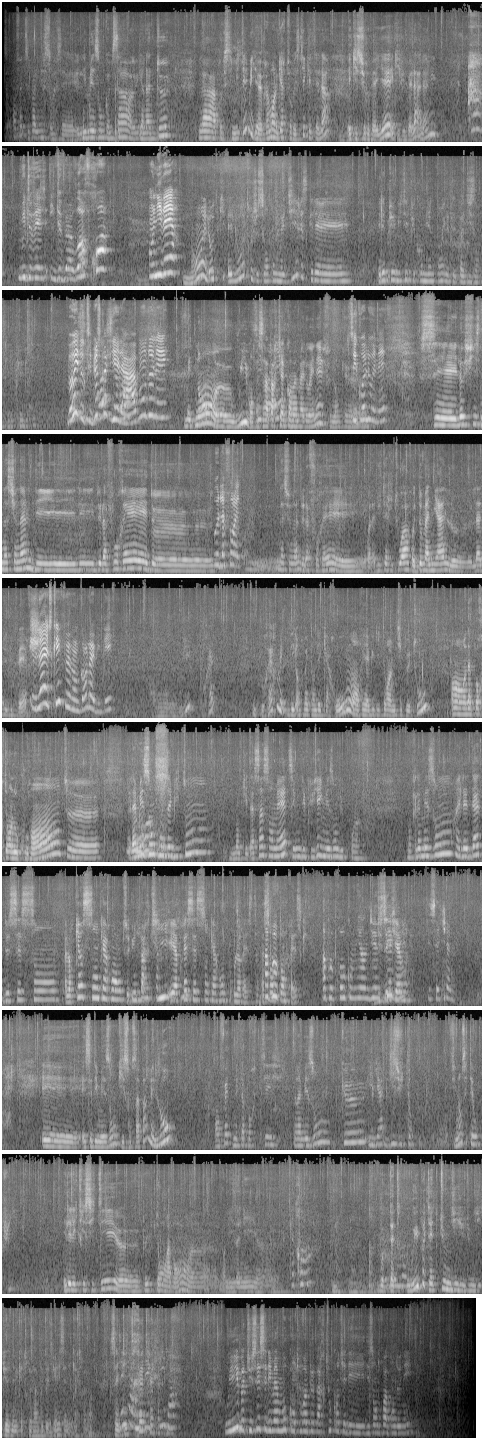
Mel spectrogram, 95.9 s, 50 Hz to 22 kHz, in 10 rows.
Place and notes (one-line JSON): {"title": "Randonnai, France - Etoile du Perche maison forestière", "date": "2014-02-13 15:45:00", "description": "Discussion sur la maison forestière de l'étoile du Perche, Zoom H6", "latitude": "48.62", "longitude": "0.65", "altitude": "302", "timezone": "Europe/Paris"}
